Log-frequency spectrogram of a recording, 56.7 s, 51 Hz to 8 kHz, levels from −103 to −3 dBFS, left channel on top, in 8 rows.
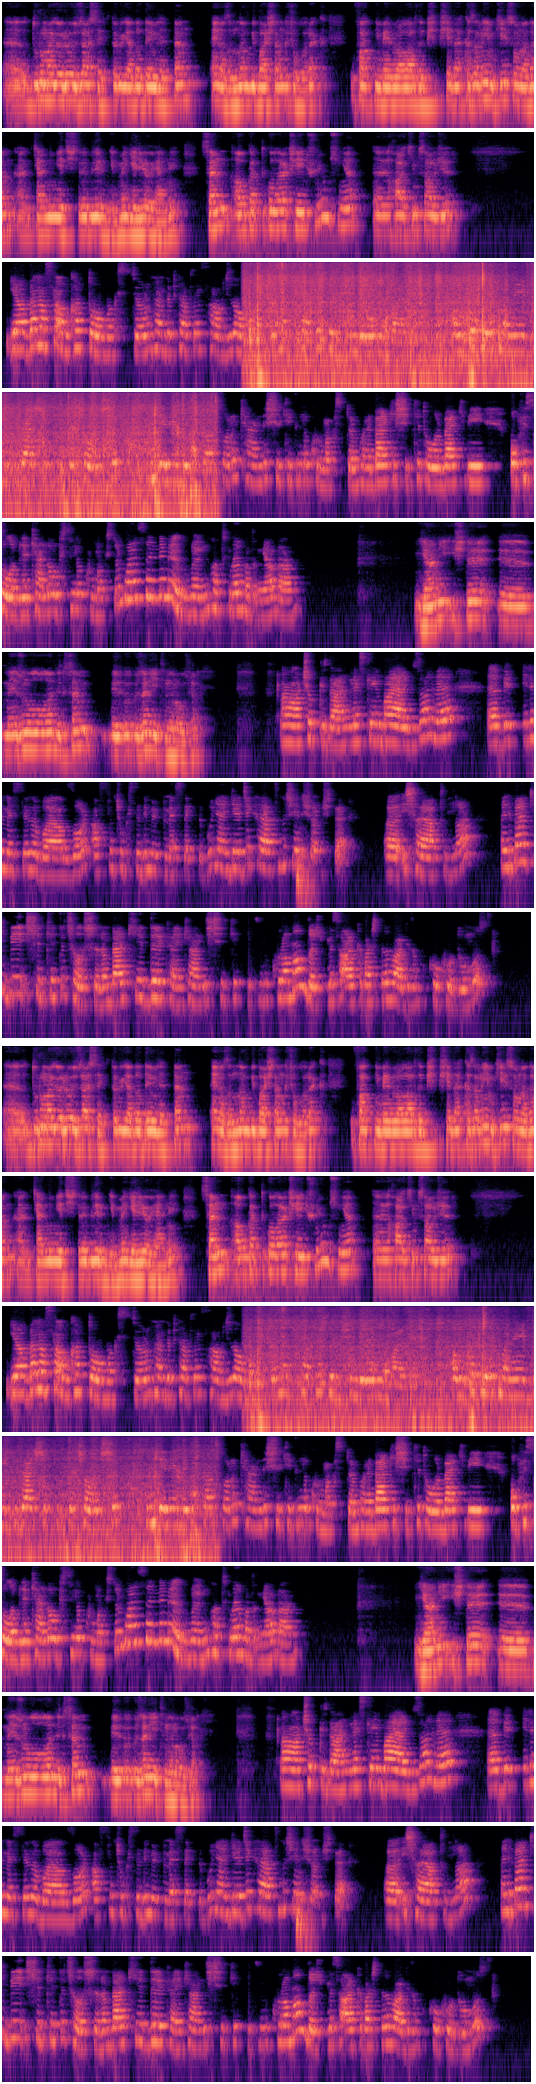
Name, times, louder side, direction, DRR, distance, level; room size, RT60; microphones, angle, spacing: voice 1, 0.0-4.3 4.7-9.4 9.8-13.1 33.9-38.1, equal, 60° right, 0.7 m, -30 dB
voice 2, 14.3-22.9 23.2-32.3 39.2-41.6 41.9-44.9 45.3-47.1 47.7-48.8 49.2-52.8 53.1-56.2, equal, 5° left, 0.8 m, -33 dB
sound 1, 17.4-24.2, left 5 dB, 90° left, 0.3 m, -33 dB
2.5 x 2.1 x 2.8 m
head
